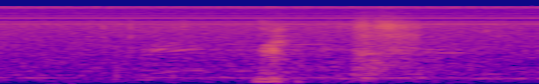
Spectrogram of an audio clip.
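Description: A single brief, short cat vocal sound about halfway through, followed by a soft rustle, in an otherwise near-silent room.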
